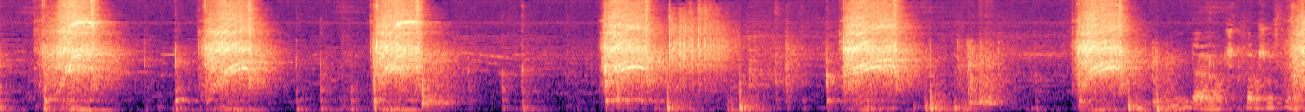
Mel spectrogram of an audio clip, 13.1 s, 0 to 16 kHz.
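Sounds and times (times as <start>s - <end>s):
power drill-driver bursts: 0.4s - 1.3s, 2.0s - 2.8s, 3.8s - 4.4s, 6.0s - 6.7s, 8.4s - 9.2s, 10.7s - 11.5s.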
